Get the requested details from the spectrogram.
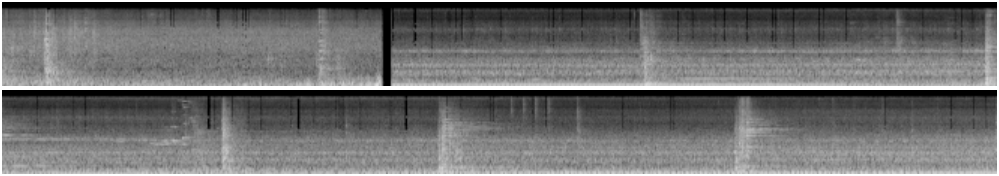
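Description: Freight wagons roll past on the rails with a steady rumble.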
